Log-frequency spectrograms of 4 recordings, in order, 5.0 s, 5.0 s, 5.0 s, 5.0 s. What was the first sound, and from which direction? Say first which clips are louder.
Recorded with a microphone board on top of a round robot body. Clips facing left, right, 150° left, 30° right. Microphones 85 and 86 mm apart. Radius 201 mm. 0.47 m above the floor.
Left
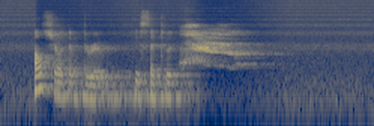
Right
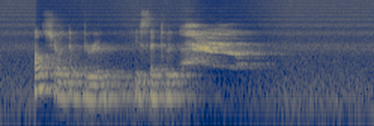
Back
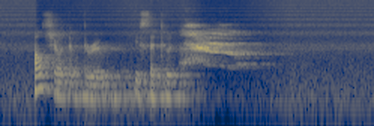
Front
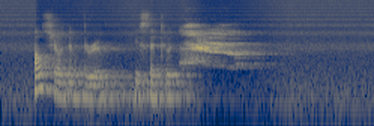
A woman speaking: left 5 dB, front 1 dB; 55° left.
